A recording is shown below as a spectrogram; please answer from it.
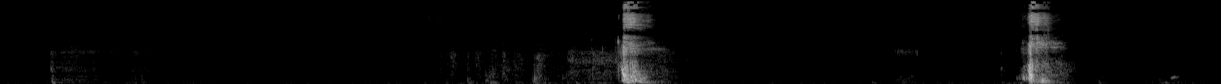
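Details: Girl, two sharp explosive sneezes about four seconds apart, the first after a quick breath in; repeated sneezing.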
